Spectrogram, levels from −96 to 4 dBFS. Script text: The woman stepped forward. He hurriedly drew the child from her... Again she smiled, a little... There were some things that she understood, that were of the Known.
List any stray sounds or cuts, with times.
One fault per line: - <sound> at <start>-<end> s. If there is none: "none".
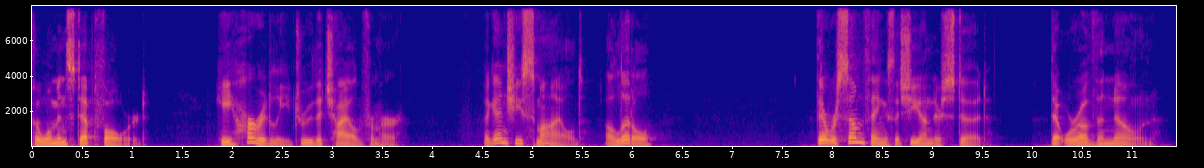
none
